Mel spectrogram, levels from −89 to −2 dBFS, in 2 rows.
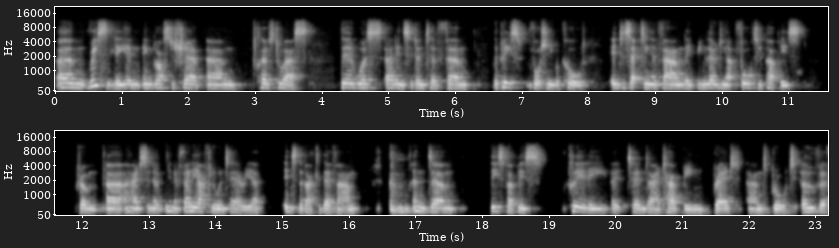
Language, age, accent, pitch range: English, 40-59, British, 170-225 Hz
